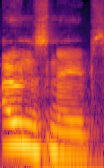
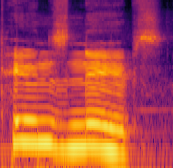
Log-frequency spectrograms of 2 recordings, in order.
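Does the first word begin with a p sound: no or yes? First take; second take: no; yes. First: The first word begins with a vowel sound. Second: The first word begins with a p sound. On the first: The speaker calls it right. "You pronounce it owns, even with a P" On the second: The speaker calls it wrong. "Don't pronounce the P"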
